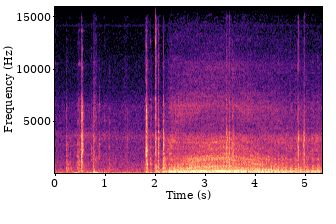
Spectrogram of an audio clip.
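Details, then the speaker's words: 1966 Ford Galaxie 500 convertible under restoration, battery just hooked up: clicks, then the heater blower motor drones up with a slight uneven flutter, sounding dry and rough; owner says it needs lubricating or oil but works. "like the heater fan needs lubricating but it works"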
